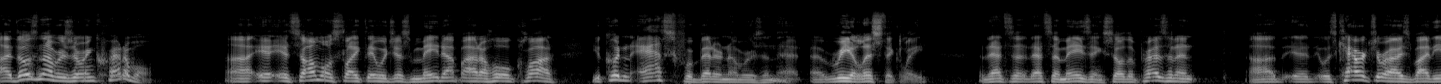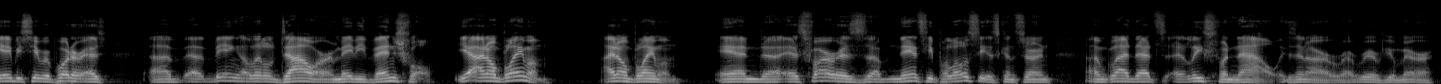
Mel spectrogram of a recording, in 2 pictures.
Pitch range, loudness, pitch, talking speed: 120-150 Hz, -29 LUFS, 135 Hz, 180 wpm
